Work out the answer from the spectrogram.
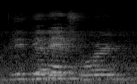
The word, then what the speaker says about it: literature: Literature. Literature. So, Literature. i-cancel out nyo yung E. Literature. Mhm. Literature. Sabi Tapos yung A magiging E sound.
